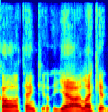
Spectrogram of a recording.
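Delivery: high, pleased little imitation; friendly acceptance. Imagined woman thanking a man for his compliment, friendly. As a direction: voice a receptive reply in a lifted pitch. Acting a receptive woman's reply.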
